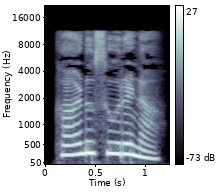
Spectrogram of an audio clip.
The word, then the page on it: ಕಾಡಸೂರಣ: kāḍasūraṇa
